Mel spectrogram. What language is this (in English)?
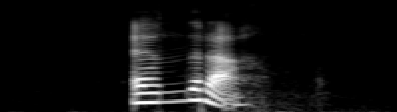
Swedish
